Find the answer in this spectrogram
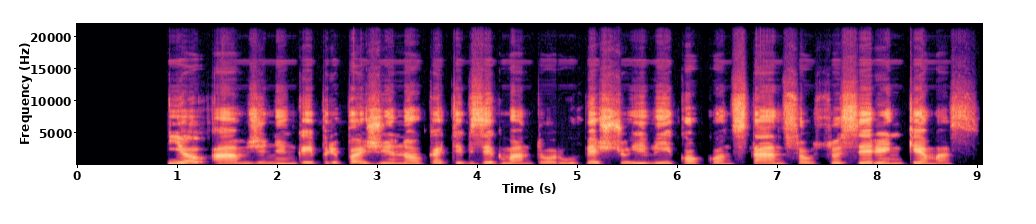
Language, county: Lithuanian, Tauragė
